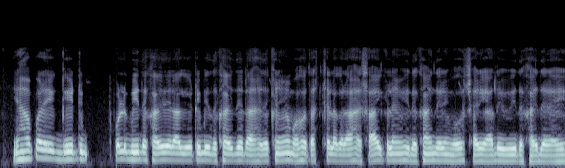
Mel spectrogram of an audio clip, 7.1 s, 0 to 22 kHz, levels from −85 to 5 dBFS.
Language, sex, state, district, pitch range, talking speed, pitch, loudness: Hindi, male, Chhattisgarh, Korba, 115-135 Hz, 280 wpm, 125 Hz, -12 LUFS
